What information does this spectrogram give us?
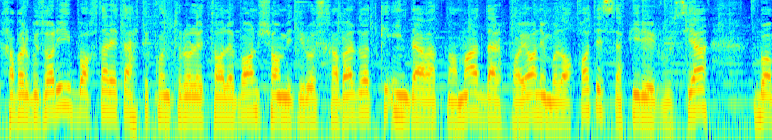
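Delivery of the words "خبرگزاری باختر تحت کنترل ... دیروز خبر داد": iranian newsreader. Acted. Radio news bulletin read.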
